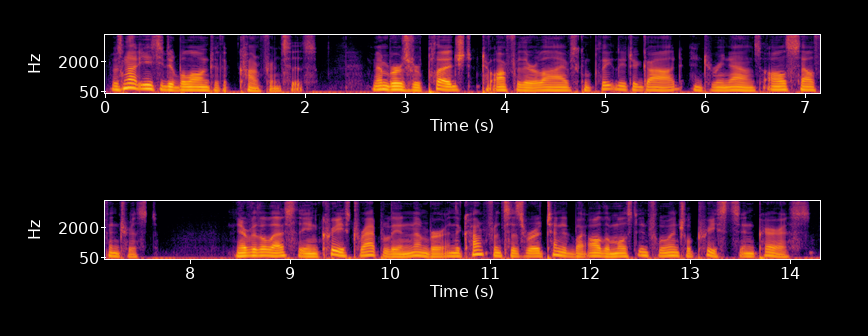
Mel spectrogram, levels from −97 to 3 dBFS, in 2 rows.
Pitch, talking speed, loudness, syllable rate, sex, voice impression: 110 Hz, 185 wpm, -21 LUFS, 6.2 syllables/s, male, very masculine, very middle-aged, very thick, relaxed, weak, dark, very soft, slightly muffled, fluent, very cool, very intellectual, sincere, very calm, very mature, very friendly, very reassuring, unique, elegant, wild, sweet, slightly lively, kind, modest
